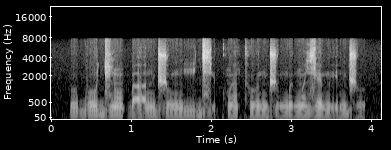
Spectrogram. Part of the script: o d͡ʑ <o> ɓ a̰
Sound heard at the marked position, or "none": õ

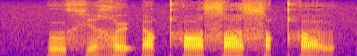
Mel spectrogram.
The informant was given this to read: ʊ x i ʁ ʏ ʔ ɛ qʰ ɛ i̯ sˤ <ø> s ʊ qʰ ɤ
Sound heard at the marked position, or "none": ɛ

